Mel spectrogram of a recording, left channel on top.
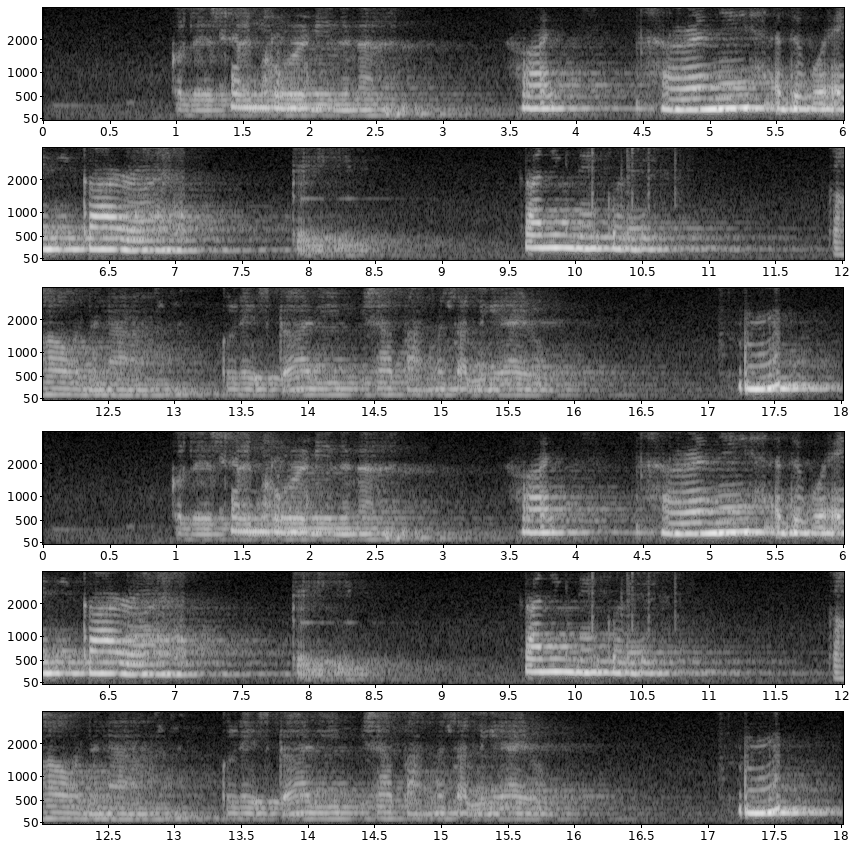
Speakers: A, on the right; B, on the left.
A: ꯀꯣꯂꯦꯖ
B: ꯈꯪꯗꯦ
A: ꯂꯥꯏꯐ ꯍꯧꯔꯅꯤꯗꯅ꯫
B: ꯍꯣꯏ ꯍꯧꯔꯅꯤ ꯑꯗꯨꯕꯨ ꯑꯩꯗꯤ ꯀꯥꯔꯣꯏ꯫
A: ꯀꯩꯒꯤ꯫
B: ꯆꯥꯅꯤꯡꯗꯦ ꯀꯣꯂꯦꯖ꯫
A: ꯀꯑꯣꯗꯅ ꯀꯣꯂꯦꯖ ꯀꯗꯤ ꯄꯩꯁꯥ ꯇꯥꯟꯕ ꯆꯠꯂꯒꯦ ꯍꯥꯏꯔꯣ꯫
B: ꯎꯝ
